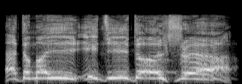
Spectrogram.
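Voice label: suppress, dialogue, Allies; mohaa; Mission 3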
